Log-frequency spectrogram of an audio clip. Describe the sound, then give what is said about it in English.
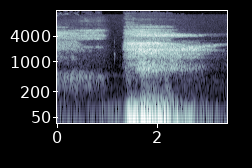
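A deep breath in, taken on request during an energy reading: a quieter breath first, then one long, loud, airy inhale with a low rush that swells and slowly fades over about two seconds, with no talk. “But let me have you take a deep breath in for me.”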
